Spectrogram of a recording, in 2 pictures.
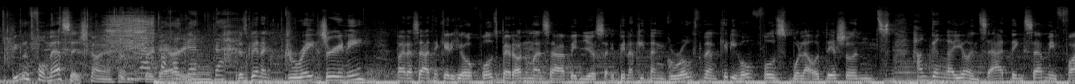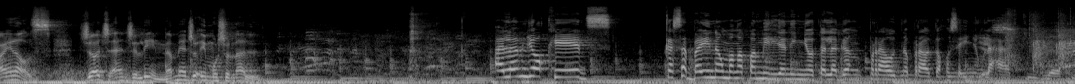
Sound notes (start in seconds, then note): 14.8 clears throat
